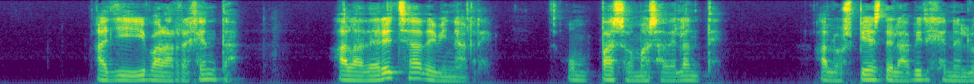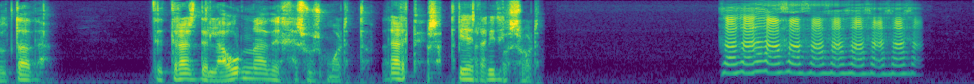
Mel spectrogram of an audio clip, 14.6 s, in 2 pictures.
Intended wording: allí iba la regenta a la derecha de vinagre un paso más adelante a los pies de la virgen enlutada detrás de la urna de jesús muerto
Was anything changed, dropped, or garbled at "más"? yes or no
no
